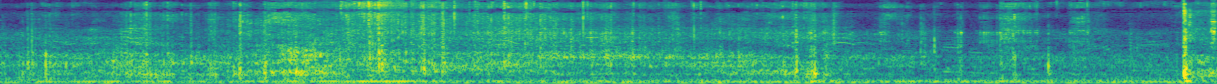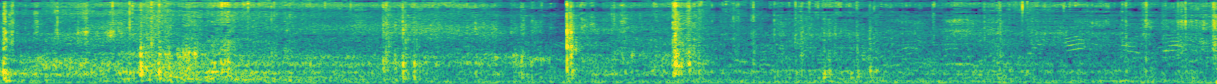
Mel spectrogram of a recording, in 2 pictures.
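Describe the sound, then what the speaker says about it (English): Skateboard with new wheels and bearings rolls along pavement, giving a low continuous rumble with a few sharper clacks and bumps over joints. Some faint voices mix in under the noise. "here goes the maiden voyage with these new wheels and bearings"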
